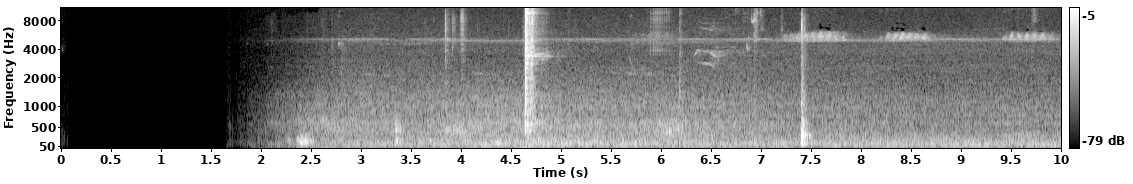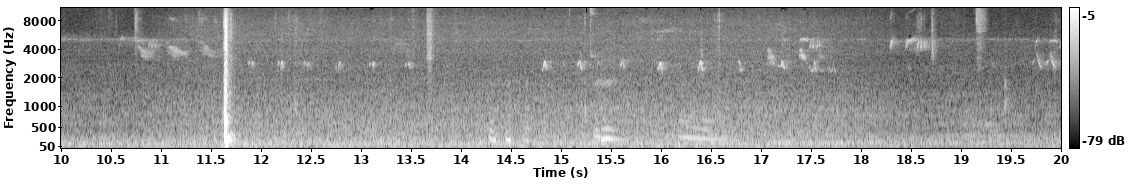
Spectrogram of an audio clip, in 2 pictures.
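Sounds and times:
thin steady high whine: 2.3s - 20.0s
sharp knocks: 11.6s - 12.0s.

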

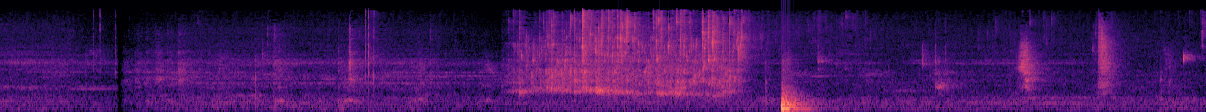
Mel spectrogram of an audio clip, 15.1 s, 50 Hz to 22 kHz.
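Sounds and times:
loud low thump: 9.8s - 10.2s.

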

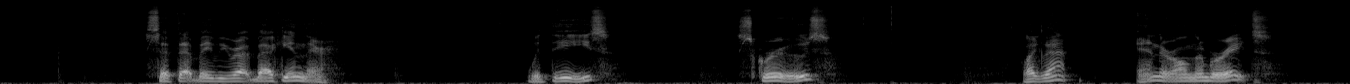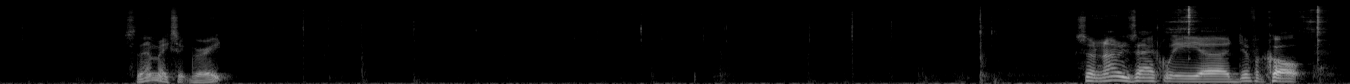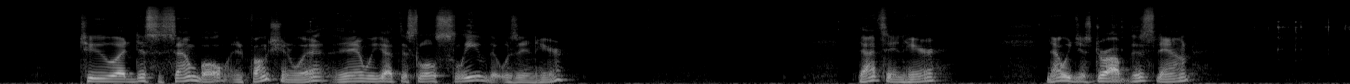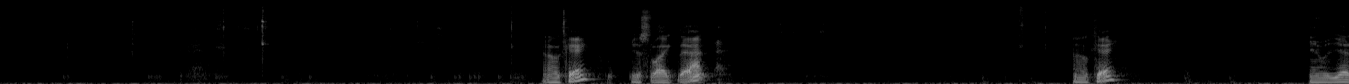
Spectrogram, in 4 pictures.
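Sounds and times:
metal knife parts clicking: 25.1s - 25.5s, 39.5s - 41.2s, 42.6s - 43.3s
light metal scraping: 26.4s - 26.9s, 42.1s - 43.3s, 44.1s - 46.3s.

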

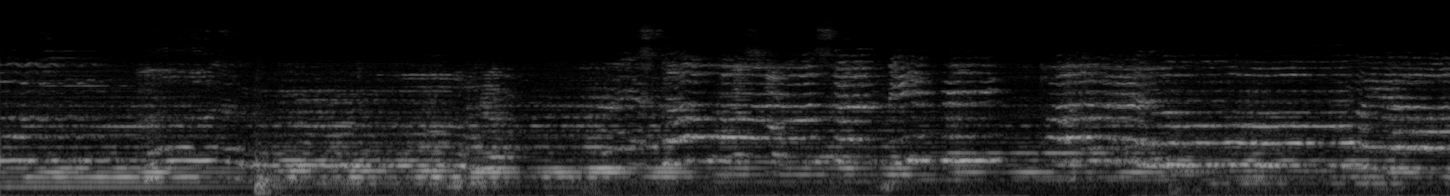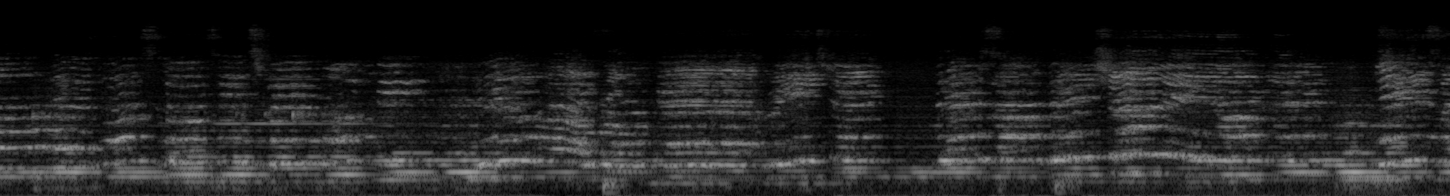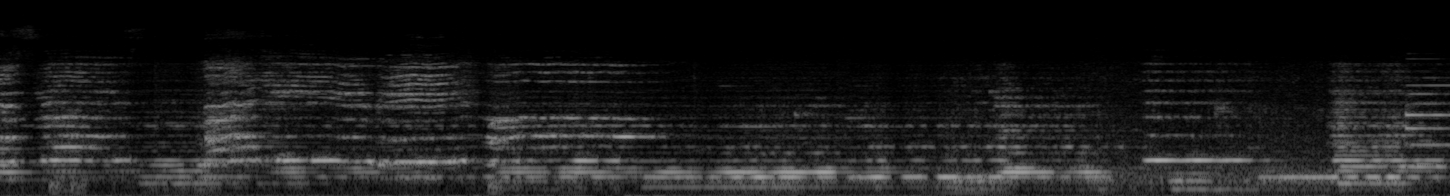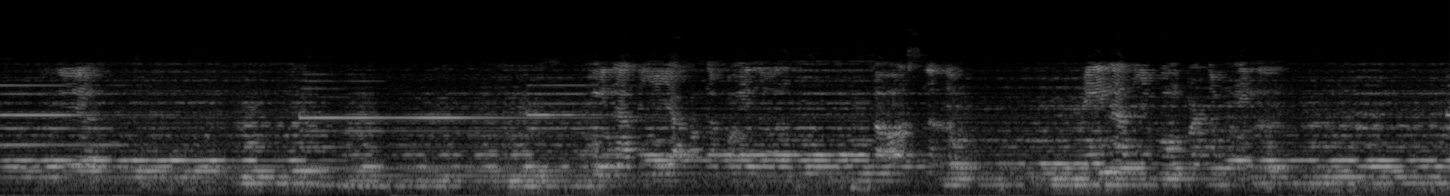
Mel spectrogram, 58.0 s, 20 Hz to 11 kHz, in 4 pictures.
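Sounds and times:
women singing together: 0.0s - 5.2s, 5.8s - 35.7s
electric and acoustic guitars: 0.0s - 58.0s.

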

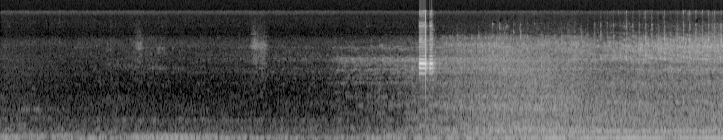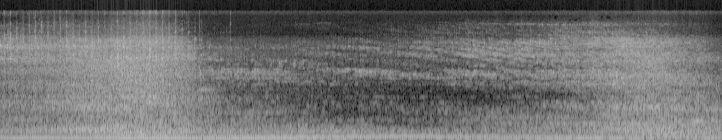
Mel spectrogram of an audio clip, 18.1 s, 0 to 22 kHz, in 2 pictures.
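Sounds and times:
truck engine and road noise: 0.0s - 18.0s
horn toot: 5.2s - 5.5s.

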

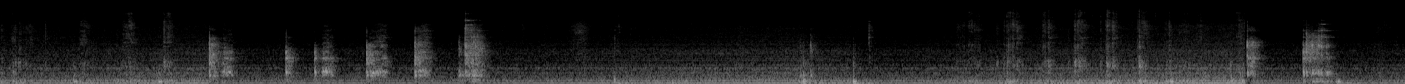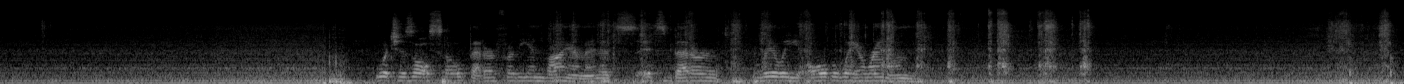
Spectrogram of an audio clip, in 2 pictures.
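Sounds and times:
metal spoon scraping pumpkin: 3.1s - 4.4s, 19.1s - 25.0s.

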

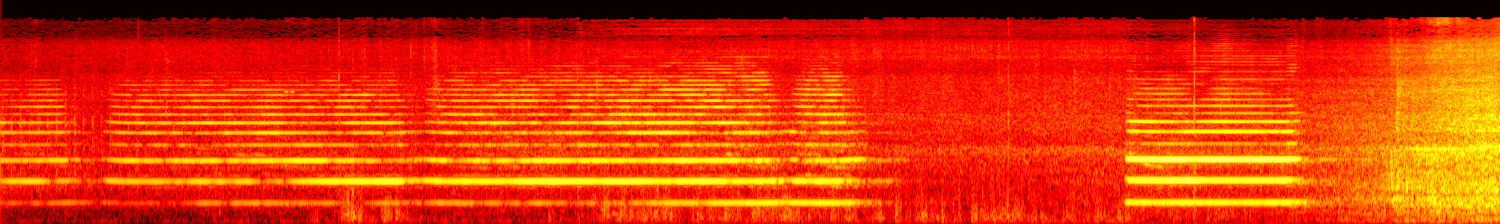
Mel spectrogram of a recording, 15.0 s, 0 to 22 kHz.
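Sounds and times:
train horn blast: 0.0s - 9.1s, 11.2s - 13.3s
train rumble: 0.0s - 15.0s.

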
